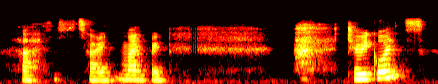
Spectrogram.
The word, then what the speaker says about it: pterygoid: then we have the carry coy sign my friend Terry coins the P is silent because yay for a Greek it's a Greek word there is a medial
